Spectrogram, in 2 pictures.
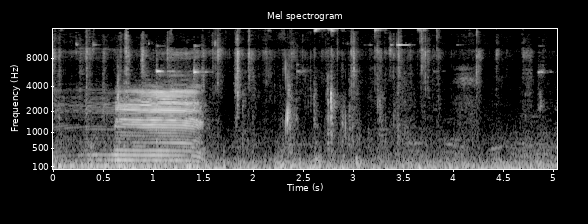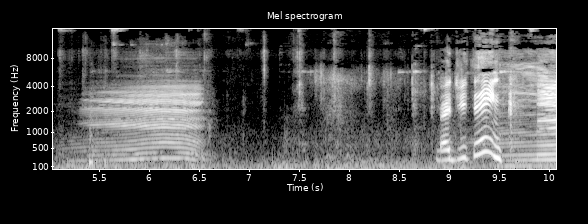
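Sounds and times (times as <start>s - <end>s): cow mooing: 5.2s - 6.7s, 9.5s - 10.0s.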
